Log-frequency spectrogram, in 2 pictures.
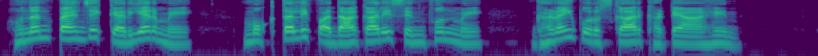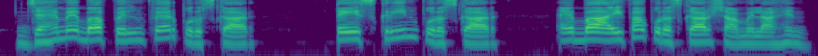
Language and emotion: Sindhi, neutral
